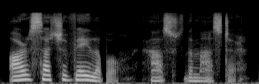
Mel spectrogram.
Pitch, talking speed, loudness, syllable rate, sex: 190 Hz, 140 wpm, -22 LUFS, 5.7 syllables/s, female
